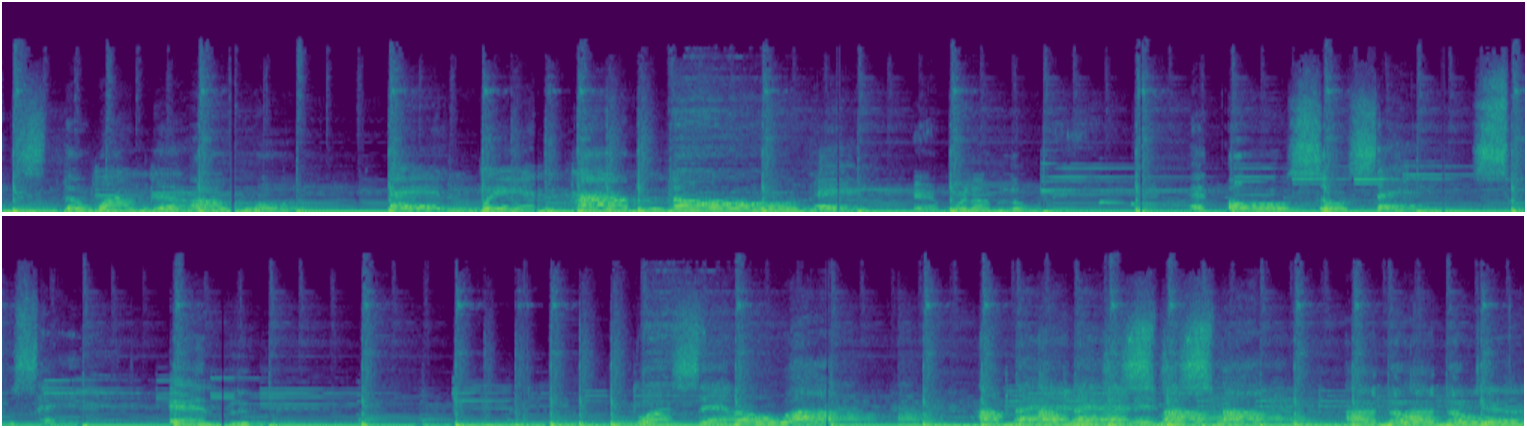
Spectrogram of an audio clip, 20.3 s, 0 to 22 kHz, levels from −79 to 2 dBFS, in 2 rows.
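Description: Gaps at the joins of separately encoded pieces open in otherwise continuous sound every 2 s. The first runs from 1.52 to 1.55 s (about 26 ms), and shorter 16 ms dropouts follow at 3.55, 5.56, 7.58, 9.60, 11.61, 13.63 and 15.64 s. Each encoder run left its start-up delay and padded final frame in place. On a waveform these show as thin flat notches with slightly smeared edges, and on a spectrogram as narrow vertical blank stripes across all frequencies. From 16.13 s to the end, a doubled audio track appears. A full-band copy of the same sound sits roughly 400 ms behind, at about the same level, and cuts in abruptly with no decay or room colour. It is likely a second capture through a slower path, or an edit holding two copies out of step. A spectrogram shows every pattern repeated as a shifted twin, and the waveform thickens suddenly where the copy begins.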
